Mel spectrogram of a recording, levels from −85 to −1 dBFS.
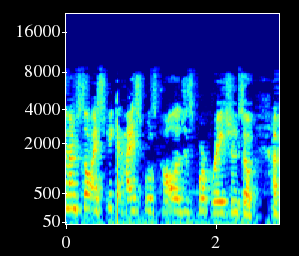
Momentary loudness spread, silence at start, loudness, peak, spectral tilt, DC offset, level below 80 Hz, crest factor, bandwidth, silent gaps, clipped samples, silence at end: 7 LU; 0 s; -25 LUFS; -6 dBFS; -3 dB/octave; under 0.1%; -52 dBFS; 20 dB; 9.2 kHz; none; under 0.1%; 0 s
